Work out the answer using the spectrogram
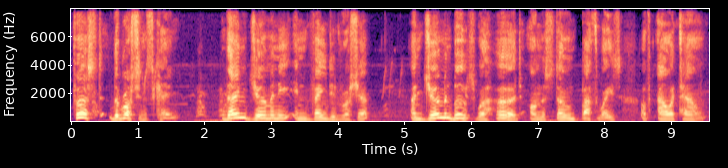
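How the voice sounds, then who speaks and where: A woman with a husky voice giving a quiet, grave first-person reading of a testimony. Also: medium pitch, lively intonation, takes it slowly, rough recording. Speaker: reader of a survivor's testimony. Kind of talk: read testimony.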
